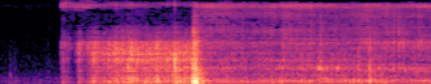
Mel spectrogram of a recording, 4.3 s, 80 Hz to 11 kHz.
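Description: A phonograph needle set down on a spinning 1907 Victor shellac 78 rpm disc about half a second in, followed by the steady hiss and crackle of the record's surface in the groove before the music starts. One loud click near the two-second mark stands out.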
